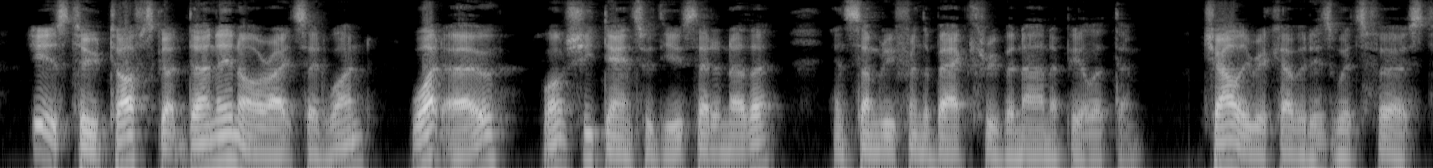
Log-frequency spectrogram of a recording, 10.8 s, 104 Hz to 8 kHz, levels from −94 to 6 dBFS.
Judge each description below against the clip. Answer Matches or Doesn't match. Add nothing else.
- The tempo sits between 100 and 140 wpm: Doesn't match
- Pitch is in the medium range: Doesn't match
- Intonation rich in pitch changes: Matches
